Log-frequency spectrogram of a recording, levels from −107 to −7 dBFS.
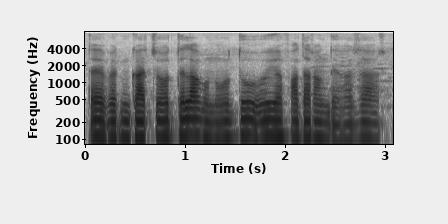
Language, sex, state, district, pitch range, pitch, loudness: Chakma, male, Tripura, Unakoti, 100-110 Hz, 105 Hz, -21 LUFS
